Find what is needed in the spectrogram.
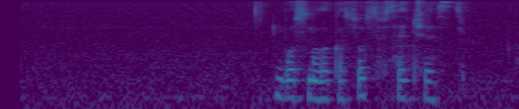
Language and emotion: Russian, neutral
